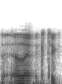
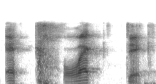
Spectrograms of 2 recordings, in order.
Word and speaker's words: eclectic: Yeah, I have a question about electric tastes. Excellent. Yeah. Electric tastes. I can say about anything about food. Mhm. Yeah, the About pronunciation is eclectic. It's eclectic. That's it.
